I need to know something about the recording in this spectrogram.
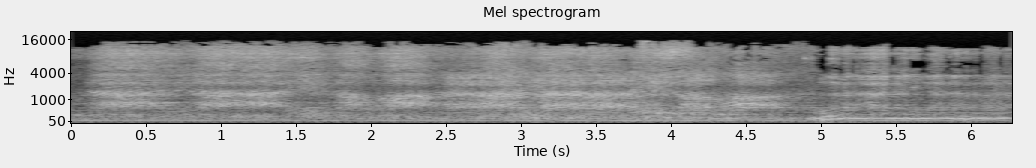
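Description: A large group of men chanting Islamic dhikr together in unison. Near the end, one man's low voice stands out above the group.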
